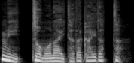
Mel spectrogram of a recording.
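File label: Voice win barely, Japanese; nero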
